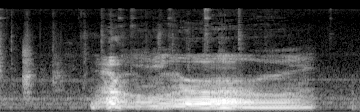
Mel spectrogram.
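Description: Siberian husky 'talking': one long, drawn-out moaning vocalisation of nearly three seconds, starting about a second in and wavering slightly in pitch. It is the dog's demand for food.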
